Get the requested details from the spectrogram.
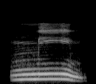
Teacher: Lips के outer part से अदा होता है। हमें मीम कहना है तो हमारे लिप्स के जो आउटर पार्ट हैं वो मिलेंगे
